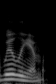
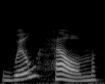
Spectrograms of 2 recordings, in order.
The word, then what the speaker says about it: Wilhelm: recognized world chess champion will helm not william wilhelm steinitz claimed his title in 1886.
